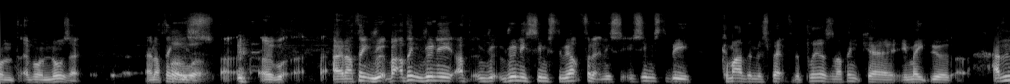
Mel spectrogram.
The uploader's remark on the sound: as they chat over zoom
